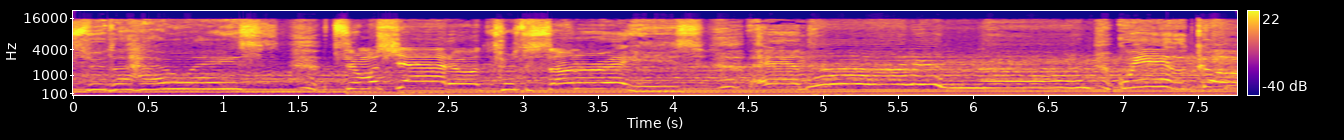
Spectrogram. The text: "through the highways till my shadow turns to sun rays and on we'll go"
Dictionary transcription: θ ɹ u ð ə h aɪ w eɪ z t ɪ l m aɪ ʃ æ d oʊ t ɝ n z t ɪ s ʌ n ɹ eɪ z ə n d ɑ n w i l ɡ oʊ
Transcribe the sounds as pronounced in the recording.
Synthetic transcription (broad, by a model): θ ɹ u ð ə h aɪ w eɪ z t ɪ m aɪ ʃ æ d oʊ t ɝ z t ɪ s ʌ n ɹ eɪ z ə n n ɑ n w i l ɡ oʊ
